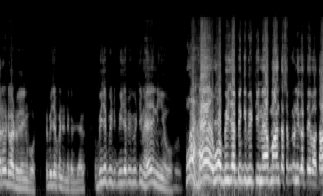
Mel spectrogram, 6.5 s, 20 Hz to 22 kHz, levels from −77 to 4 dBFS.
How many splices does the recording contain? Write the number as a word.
one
